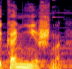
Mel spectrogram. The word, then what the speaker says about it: конечно: Сочетание букв «ч», «н» в словах часто произносится как «шн». Не только в слове «конечно», но и, например, в словах «скучно», «скворечник», «яичница».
